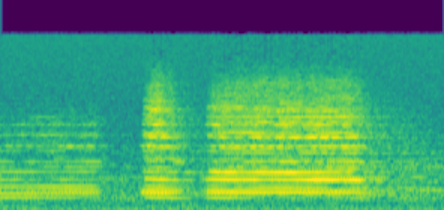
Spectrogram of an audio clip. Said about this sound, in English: We get to let the train have the last word, or the A word here.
